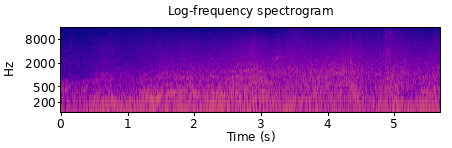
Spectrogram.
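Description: A Ruiner 2000 car engine in GTA 5 idles and revs, a rough low rumble that swells and settles without a break, fairly close and on its own.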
